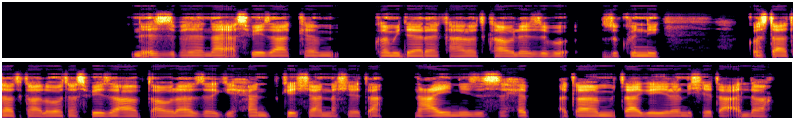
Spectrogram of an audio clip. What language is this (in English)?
Tigrinya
